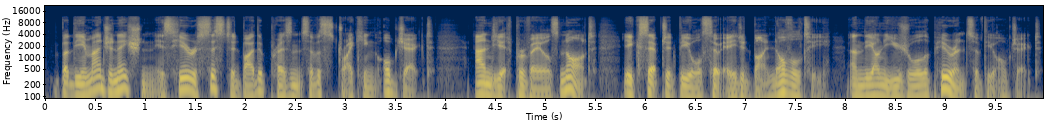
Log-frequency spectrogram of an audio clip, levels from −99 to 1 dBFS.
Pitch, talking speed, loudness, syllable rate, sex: 95 Hz, 185 wpm, -22 LUFS, 6.2 syllables/s, male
